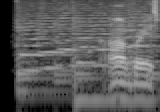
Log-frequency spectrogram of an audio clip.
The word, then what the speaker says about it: hombre: The H is silent. Yeah, hombre. Was I saying hombre? I definitely wasn't trying to. Yeah, the H, almost all H's are silent.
